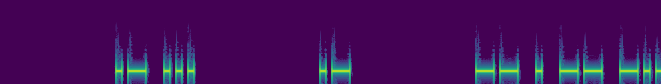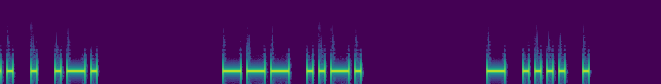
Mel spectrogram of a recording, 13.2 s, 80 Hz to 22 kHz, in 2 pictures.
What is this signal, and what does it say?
Morse code, heard as a keyed tone, about 20 wpm, 700 Hz. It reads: AS A MEMBER OF THE
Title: 3x Word-Spacing - Sets of 5 Words - 20wpm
